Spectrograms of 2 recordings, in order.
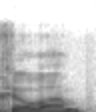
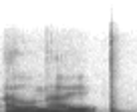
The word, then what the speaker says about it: Adonai: y lo que quieran no se sabe cómo se pronuncia esa palabra no es Jehová no es esa palabra se pronuncia Adonai la mayoría de las veces por eso algunos me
